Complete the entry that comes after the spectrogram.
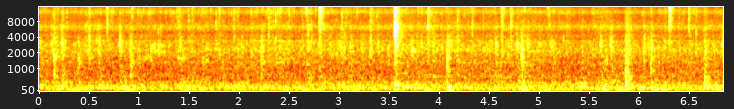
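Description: Mini toy train running along its narrow track: a steady low rumble with scattered sharp clicks of the wheels on the rails.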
